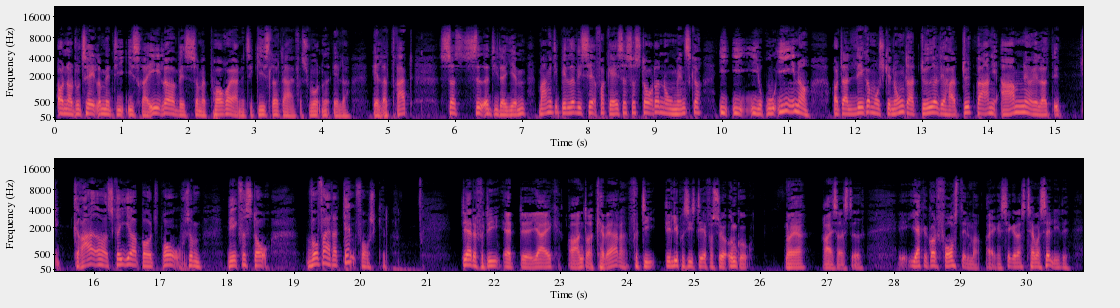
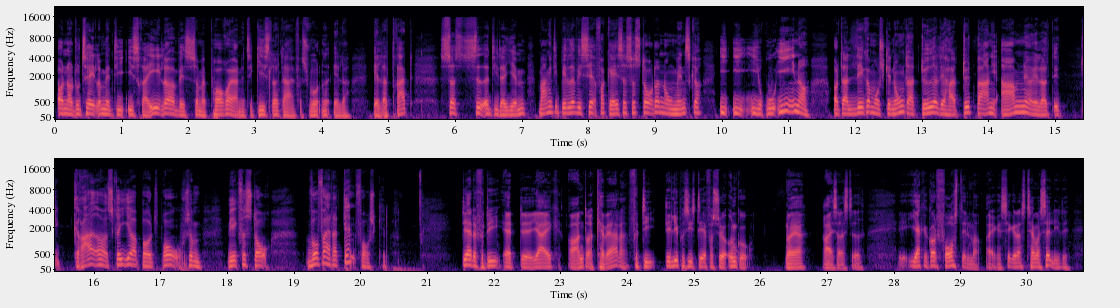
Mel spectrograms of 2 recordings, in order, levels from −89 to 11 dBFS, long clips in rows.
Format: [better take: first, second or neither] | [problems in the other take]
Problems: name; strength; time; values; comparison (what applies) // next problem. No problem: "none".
second | garbled, watery; badly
